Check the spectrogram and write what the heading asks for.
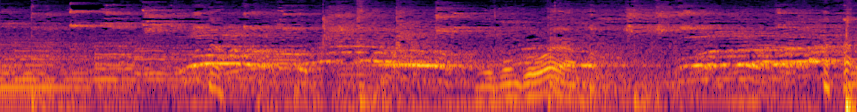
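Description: Basketball bouncing on a hard court floor during live play, mixed with players' shouting voices in a large covered hall.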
